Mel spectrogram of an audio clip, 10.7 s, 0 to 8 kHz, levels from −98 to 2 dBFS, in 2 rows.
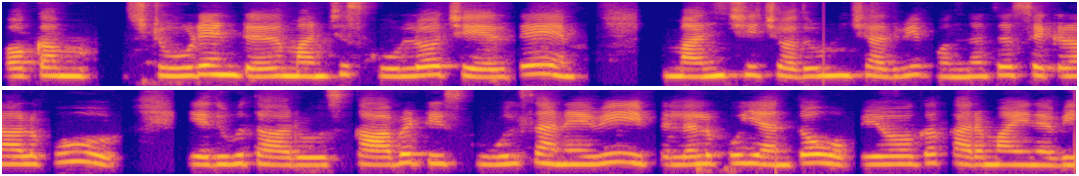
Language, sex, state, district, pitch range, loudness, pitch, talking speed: Telugu, female, Andhra Pradesh, Srikakulam, 245-275 Hz, -17 LUFS, 255 Hz, 100 wpm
